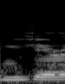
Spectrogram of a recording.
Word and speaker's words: Niger: new year you can I think pronounce it either way I've always said Niger but I didn't maybe me share is a little bit more acceptable pronunciation so long does the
